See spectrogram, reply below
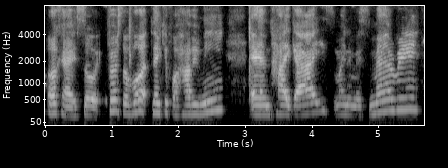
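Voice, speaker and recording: A woman in her twenties from Ghana, a guest chatting casually on a video call, relaxed and hesitant, with many fillers and restarts. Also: mid-range voice, unhurried. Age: 20s. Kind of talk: casual interview chat.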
